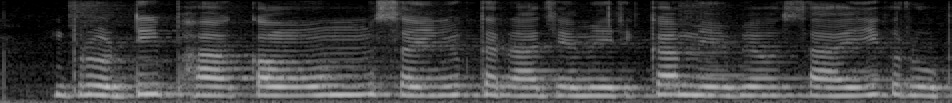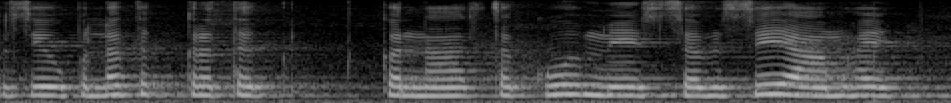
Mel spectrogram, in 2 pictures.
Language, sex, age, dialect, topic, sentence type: Hindi, female, 18-24, Awadhi Bundeli, agriculture, statement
